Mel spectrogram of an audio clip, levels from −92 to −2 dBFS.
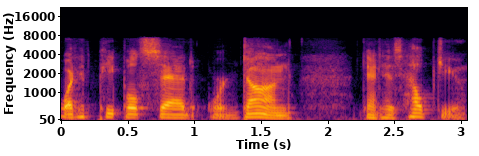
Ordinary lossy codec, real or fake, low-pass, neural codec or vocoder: Opus, 64 kbps; fake; 7.2 kHz; vocoder, 44.1 kHz, 128 mel bands, Pupu-Vocoder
